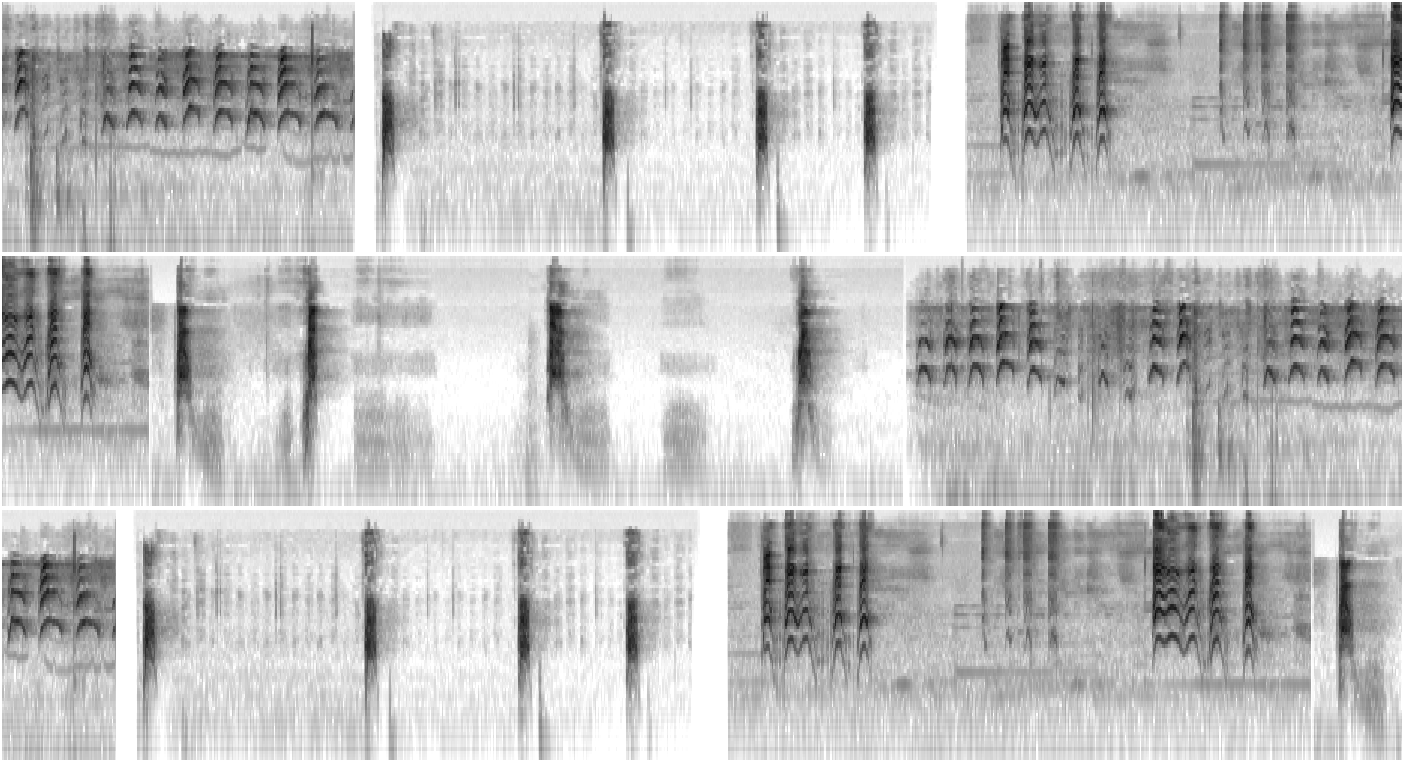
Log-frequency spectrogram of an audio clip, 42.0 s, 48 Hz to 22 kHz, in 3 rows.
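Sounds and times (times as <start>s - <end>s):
dog yelping high-pitched: 0.0s - 4.0s, 10.0s - 11.2s, 13.9s - 16.0s, 19.4s - 19.8s, 23.1s - 29.6s, 35.6s - 36.8s, 39.5s - 41.7s
dogs barking: 0.0s - 4.2s, 6.0s - 6.3s, 7.5s - 7.8s, 8.6s - 8.9s, 10.0s - 11.2s, 13.8s - 16.1s, 17.0s - 17.3s, 19.4s - 19.9s, 21.9s - 22.3s, 23.1s - 29.7s, 31.6s - 32.0s, 33.2s - 33.5s, 34.2s - 34.5s, 35.6s - 36.8s, 39.5s - 41.8s.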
